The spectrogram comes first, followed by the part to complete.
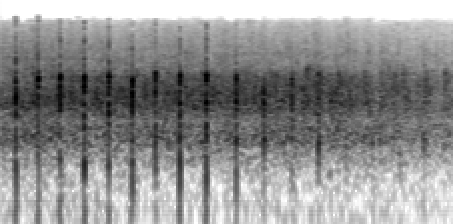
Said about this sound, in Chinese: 在这里呢，容许我们用一些掌声多谢大家。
